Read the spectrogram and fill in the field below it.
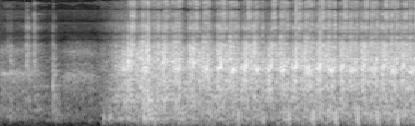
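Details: Snowblower after recoil starter riveted back on and carburetor reinstalled, choke on, primed, full throttle: catches on first pull and settles into a quick, even patter; starts and runs fine.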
